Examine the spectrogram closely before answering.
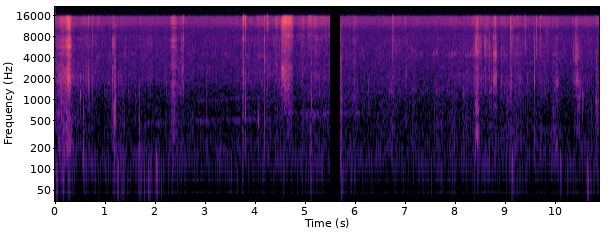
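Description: A dog rolls and scuffs on a rough path nearby.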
